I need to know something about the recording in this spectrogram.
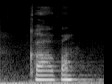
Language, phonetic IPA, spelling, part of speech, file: Belarusian, [ˈkava], кава, noun, Be-кава.ogg
- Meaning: coffee (beverage)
